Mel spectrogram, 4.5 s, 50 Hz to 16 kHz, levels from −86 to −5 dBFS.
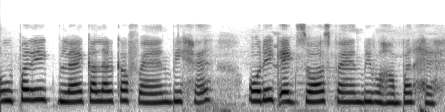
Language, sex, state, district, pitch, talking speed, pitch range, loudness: Hindi, female, Uttar Pradesh, Lalitpur, 310 Hz, 200 wpm, 295-330 Hz, -14 LUFS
